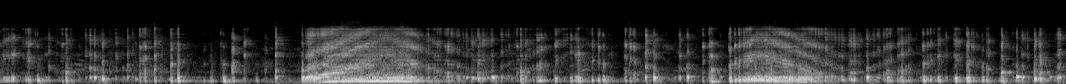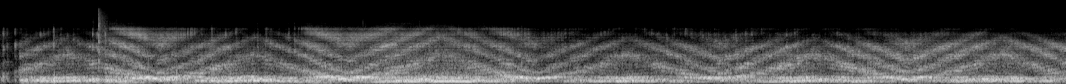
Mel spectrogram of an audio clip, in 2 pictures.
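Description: Live electronic music run through effects and distortion. It is choppy and stop-start at first. From about halfway through it settles into a steady layer of tones that sweep up and down about once a second.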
